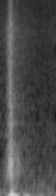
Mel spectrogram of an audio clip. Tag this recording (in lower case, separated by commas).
swish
